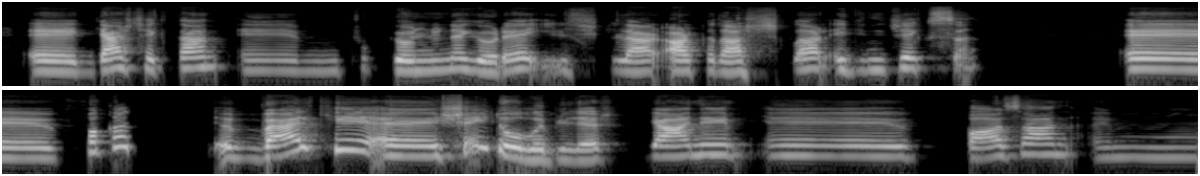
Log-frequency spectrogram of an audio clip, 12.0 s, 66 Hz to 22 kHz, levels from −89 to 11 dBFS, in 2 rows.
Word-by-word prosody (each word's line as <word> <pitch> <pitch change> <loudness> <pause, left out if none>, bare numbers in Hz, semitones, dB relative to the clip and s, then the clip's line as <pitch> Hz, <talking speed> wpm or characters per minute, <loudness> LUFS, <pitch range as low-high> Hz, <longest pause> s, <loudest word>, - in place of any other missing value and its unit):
eee, 190 -1 +2
gerçekten, 230 +5 0
eee, 195 -1 -12 0.2
çok 230 0 -29
gönlüne 200 +3 -1
göre 205 +2 0
ilişkiler, 190 0 -2
arkadaşlıklar 195 +3 0
edineceksin. 210 +3 -6 0.8
Eee, 210 -2 +3
fakat, 365 +9 +2 0.4
eee, 200 -2 -4
belki, 360 - +6
eee, 240 -9 +2
şey 405 - 0
de - - +5
olabilir, 180 -2 0
yani, 250 +2 +2
eee, 230 -2 -7 0.3
bazen, 260 +5 -1
emm, 210 0 -20
220 Hz, 105 wpm, -20 LUFS, 195-235 Hz, 0.8 s, belki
